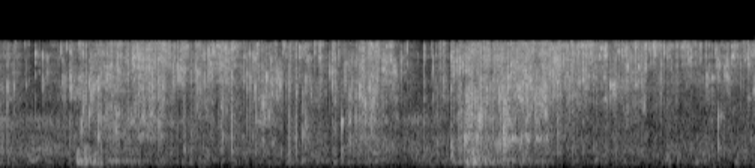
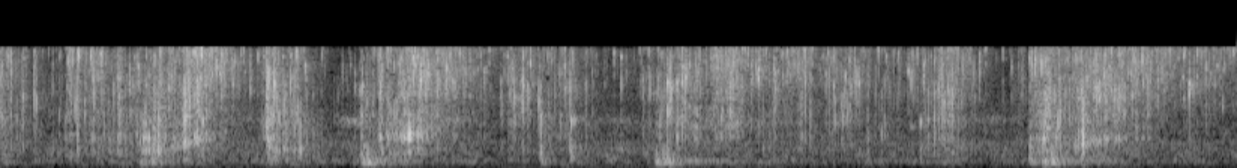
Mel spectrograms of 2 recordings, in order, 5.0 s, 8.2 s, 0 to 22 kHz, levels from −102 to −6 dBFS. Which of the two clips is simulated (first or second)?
first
